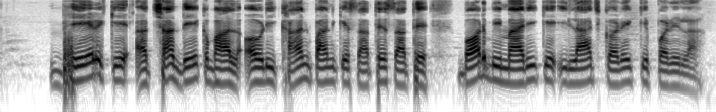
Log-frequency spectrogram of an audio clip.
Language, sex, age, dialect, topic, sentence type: Bhojpuri, male, 18-24, Southern / Standard, agriculture, statement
